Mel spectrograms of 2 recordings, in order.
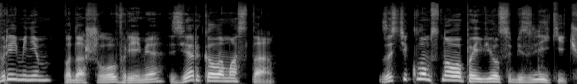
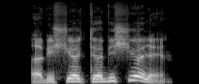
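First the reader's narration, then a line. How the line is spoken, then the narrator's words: Grumbling. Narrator (Russian): проворчала Остизелар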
